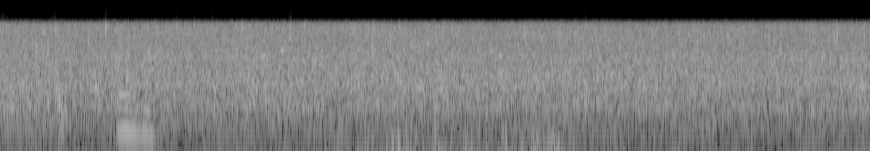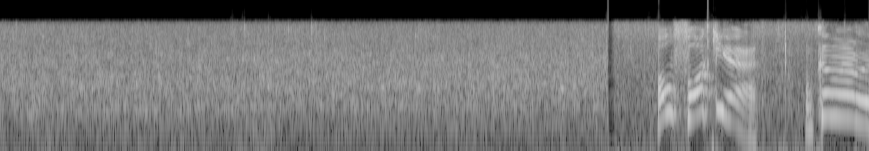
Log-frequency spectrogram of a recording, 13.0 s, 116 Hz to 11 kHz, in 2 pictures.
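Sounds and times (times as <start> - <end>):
heavy rain pouring: 0.0 - 13.0.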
